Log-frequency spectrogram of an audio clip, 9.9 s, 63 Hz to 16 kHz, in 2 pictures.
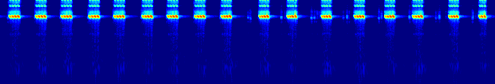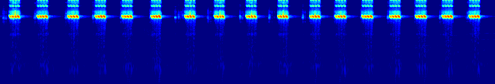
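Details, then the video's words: Night chirping of crickets, made by males rubbing their wings together to attract females and hold territory: crisp, high, evenly spaced chirps, roughly three or four each second, with nothing else heard. "40 Minutes of Cricket Chirping Sounds - Cricket klinkt 's nachts luid"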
